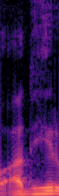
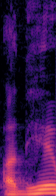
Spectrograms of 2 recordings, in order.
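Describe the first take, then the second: First: Adhere read as "aa-dheer"; spelling-based mispronunciation. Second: Adhere said "ad-hee-ya", final r dropped; correct pronunciation. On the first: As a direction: sound the final r in adhere. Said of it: "नहीं, उसको adhere बोलोगे". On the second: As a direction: adhere ending in an open vowel. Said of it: "पर इसका जो pronunciation है वो अलग है". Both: Shown as a demonstration.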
